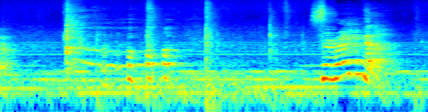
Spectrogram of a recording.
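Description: Steady sustained background music, with a voice crying out over it twice without words, the second cry louder, near the end.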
